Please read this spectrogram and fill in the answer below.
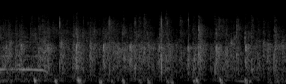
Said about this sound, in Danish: Klap lige af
